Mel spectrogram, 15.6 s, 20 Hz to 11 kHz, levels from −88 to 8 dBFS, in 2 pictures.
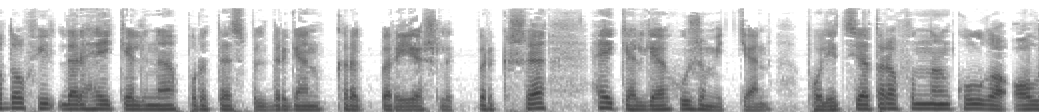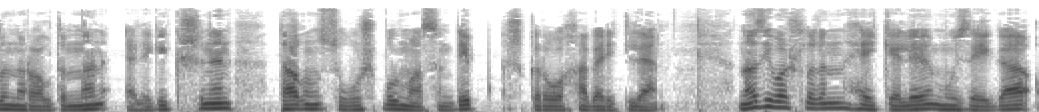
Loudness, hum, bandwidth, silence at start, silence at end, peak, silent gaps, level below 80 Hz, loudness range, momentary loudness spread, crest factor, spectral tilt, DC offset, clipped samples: -23 LUFS; none; 8.8 kHz; 0 s; 0.05 s; -8 dBFS; none; -48 dBFS; 2 LU; 7 LU; 14 dB; -6.5 dB/octave; under 0.1%; under 0.1%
